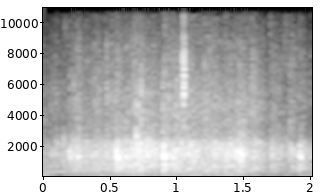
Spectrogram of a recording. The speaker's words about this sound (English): And if you received the word of the Lord today, would you give the Lord a great hand clap of praise? Would you do that? Amen. Right now? Amen.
